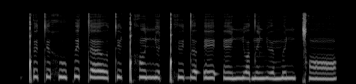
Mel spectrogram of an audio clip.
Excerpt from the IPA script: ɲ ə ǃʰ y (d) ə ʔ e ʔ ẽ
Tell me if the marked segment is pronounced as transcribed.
yes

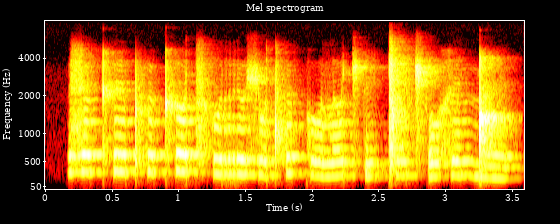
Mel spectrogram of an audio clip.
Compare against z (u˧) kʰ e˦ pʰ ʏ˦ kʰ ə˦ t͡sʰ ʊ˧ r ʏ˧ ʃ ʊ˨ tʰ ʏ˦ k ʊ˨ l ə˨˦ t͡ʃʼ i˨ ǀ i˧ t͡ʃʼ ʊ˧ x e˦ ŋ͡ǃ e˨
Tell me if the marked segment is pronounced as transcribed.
no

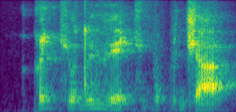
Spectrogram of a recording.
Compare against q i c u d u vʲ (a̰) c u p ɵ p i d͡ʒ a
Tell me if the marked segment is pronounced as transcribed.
no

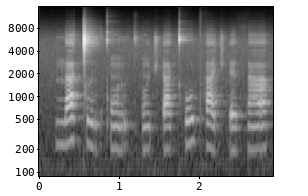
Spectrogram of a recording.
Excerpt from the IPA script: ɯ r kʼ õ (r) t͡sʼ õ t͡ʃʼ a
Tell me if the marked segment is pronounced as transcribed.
yes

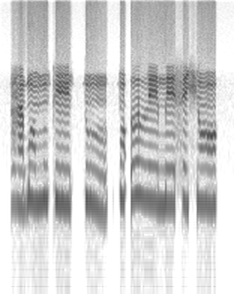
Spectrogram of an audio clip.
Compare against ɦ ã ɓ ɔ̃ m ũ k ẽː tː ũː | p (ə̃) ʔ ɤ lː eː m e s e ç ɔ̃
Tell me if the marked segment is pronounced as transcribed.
no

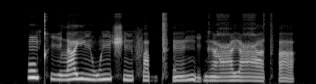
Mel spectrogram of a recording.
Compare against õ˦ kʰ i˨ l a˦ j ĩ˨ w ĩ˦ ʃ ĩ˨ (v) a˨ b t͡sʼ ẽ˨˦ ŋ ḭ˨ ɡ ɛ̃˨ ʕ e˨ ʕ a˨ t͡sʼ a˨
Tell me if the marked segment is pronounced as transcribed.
no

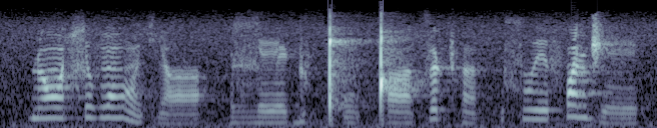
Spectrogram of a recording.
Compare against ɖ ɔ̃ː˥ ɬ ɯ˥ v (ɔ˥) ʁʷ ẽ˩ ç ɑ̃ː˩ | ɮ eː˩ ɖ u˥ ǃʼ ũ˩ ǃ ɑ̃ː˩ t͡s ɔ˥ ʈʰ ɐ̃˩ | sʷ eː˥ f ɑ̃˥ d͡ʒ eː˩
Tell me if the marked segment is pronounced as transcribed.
no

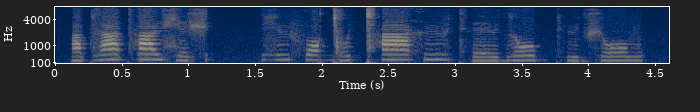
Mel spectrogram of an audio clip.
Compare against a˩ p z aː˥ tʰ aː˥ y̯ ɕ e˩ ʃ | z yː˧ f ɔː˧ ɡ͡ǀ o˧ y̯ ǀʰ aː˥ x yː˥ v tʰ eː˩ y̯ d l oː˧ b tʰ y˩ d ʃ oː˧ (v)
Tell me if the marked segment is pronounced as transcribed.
yes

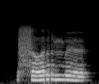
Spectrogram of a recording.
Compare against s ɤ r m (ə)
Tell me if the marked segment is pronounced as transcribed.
no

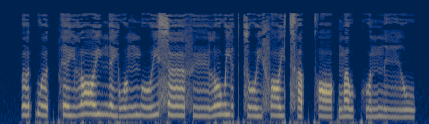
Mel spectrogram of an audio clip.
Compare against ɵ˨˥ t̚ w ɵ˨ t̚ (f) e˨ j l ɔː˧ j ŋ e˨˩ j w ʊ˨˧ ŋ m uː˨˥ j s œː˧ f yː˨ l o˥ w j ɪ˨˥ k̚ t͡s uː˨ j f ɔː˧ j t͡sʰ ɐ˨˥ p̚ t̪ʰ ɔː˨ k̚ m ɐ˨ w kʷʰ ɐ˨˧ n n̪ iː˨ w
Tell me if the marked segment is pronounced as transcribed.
no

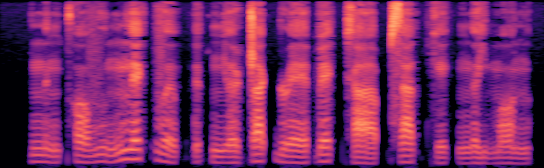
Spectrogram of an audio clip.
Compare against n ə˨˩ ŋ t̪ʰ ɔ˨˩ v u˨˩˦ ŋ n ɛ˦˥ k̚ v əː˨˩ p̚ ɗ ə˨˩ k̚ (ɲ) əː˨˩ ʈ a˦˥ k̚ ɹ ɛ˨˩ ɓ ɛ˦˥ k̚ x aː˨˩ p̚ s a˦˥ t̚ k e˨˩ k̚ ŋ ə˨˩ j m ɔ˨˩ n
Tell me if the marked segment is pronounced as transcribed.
yes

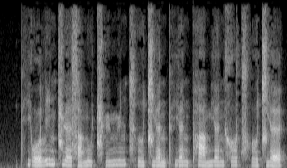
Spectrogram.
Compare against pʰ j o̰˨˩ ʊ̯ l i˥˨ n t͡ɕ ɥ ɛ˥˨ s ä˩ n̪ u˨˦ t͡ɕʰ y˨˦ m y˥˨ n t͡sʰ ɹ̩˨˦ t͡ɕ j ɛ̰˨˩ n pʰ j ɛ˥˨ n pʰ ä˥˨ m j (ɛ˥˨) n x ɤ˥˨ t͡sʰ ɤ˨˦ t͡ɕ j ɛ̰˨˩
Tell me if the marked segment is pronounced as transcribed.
yes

